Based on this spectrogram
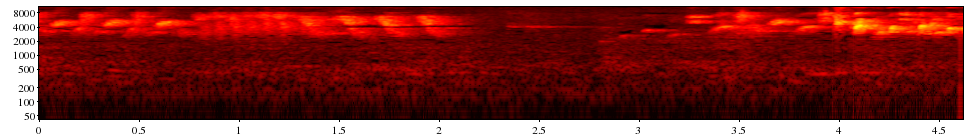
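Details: European goldfinch kept as a pet sings a rapid series of high twittering notes, pauses briefly, then resumes with a louder, denser buzzy chatter.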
